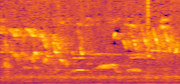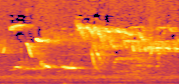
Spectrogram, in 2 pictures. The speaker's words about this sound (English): Hear all the birds. I mean, I don't know, maybe you could hear that before, but I didn't notice it. So many of them.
